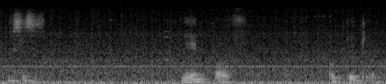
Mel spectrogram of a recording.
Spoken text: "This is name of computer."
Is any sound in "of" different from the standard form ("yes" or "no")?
yes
